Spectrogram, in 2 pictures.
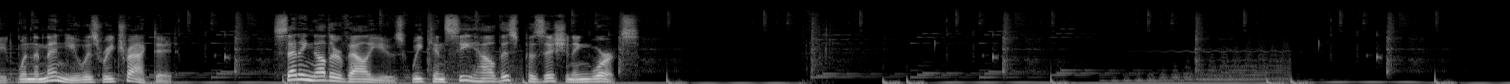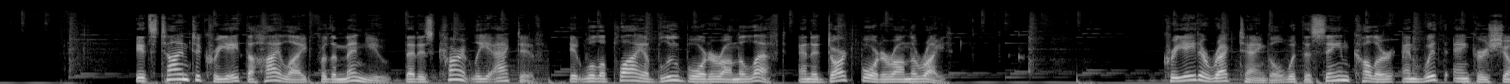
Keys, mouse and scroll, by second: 19.9-21.9 drag, 21.9 Return, 24.3 click, 24.4 shift+r, 24.5 e, 24.6 c, 24.7 t, 25.2 Down, 25.5 Return, 25.9 shift+], 26.0 Return, 27.0-28.1 typing, 27.5 Return, 27.7 F12, 28.3 Return, 29.1-30.2 typing.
